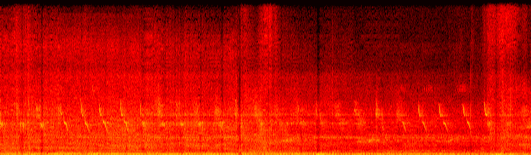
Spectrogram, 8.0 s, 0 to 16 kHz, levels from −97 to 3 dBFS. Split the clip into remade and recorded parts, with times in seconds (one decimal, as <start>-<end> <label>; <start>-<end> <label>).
0.0-0.9 remade; 0.9-2.1 recorded; 2.1-6.0 remade; 6.0-7.3 recorded; 7.3-8.0 remade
